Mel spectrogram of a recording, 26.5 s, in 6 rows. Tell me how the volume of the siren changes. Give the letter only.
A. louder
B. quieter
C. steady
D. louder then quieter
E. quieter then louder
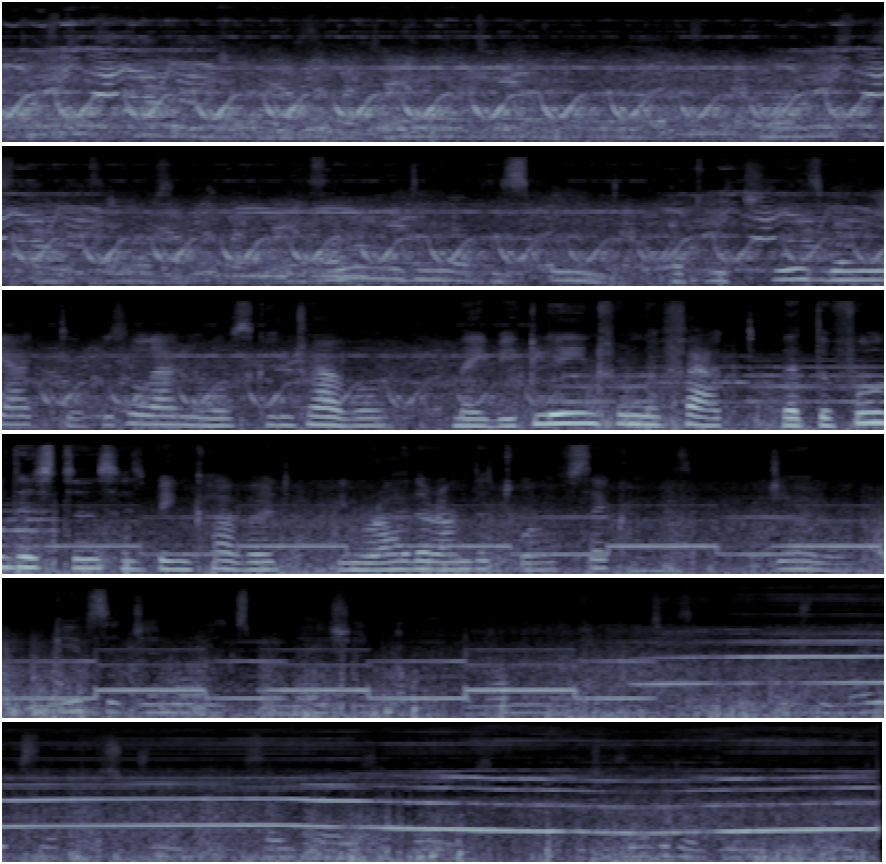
E.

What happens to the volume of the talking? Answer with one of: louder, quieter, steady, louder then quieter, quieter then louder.
louder then quieter.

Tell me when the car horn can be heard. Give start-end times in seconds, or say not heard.
5.5-6.3.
